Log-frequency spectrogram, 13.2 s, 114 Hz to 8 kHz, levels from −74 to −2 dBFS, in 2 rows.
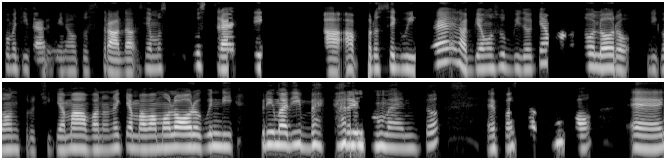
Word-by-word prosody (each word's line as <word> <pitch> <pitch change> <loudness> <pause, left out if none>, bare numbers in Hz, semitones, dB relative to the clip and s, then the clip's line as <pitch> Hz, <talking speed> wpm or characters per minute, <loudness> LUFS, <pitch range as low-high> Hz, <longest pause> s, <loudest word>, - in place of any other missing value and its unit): come 200 -1 -9
ti 190 -1 -15
fermi 165 +1 -7
in 170 - -15
autostrada? 165 -1 -1
Siamo 195 -1 -9
stati 215 - -20
costretti 205 -1 0 0.6
a - - +4
a - - -1
proseguire 195 -1 -4 0.4
e - - -5
l'abbiamo 200 -3 0
subito 195 -2 -7
chiamato, 220 -2 -5
loro 200 -3 +2
di 185 0 -14
contro 190 -1 -5
ci 170 +2 -24
chiamavano, 190 0 +2
noi 205 - -2
chiamavamo 200 -1 +2
loro, 210 0 +7
quindi 220 0 -1 0.2
prima 240 0 +4
di 245 +2 +1
beccare 235 +2 0
il 235 -1 +4
momento 210 +2 -3 0.4
è 190 +2 -3
passato 210 +2 -5
un 270 +3 -3
po'. 200 +1 0 0.3
Ehm, 200 -1 +3
200 Hz, 155 wpm, -22 LUFS, 190-215 Hz, 0.6 s, loro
